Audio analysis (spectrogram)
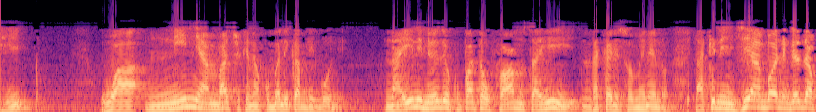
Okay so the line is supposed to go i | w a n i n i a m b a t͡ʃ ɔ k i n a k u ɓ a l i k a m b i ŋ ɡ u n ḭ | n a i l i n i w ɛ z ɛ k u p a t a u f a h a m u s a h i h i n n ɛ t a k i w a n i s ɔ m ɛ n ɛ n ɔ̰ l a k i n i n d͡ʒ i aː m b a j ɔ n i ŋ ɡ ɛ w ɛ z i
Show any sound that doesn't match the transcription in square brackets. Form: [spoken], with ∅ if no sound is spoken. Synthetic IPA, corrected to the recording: i | w a n i n i a m b a t͡ʃ ɔ k i n a k u ɓ a l i k a m b i ŋ ɡ u n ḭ | n a i l i n i w ɛ z ɛ k u p a t a u f a h a m u s a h i h i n n [a] t a k i w a n i s ɔ m ɛ n ɛ n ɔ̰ l a k i n i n d͡ʒ i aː m b a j ɔ n i ŋ ɡ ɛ w ɛ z [a]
